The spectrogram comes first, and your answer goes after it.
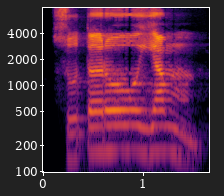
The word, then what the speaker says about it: सुतरोऽयं: सुतरोऽयं कैसे पढ़ना देखो, ये जो ये बीच में एपोस्ट्रोफी एस है ना, इसको, इसका कोई उच्चारण नहीं होता है। एक्चुअली उसमें अ होता है। क्या होता है? उस अ को साइलेंट कर दिया। जब हम अलग अलग करेंगे तब पढ़ेंगे, किंतु जब श्लोक पढ़ना हो तब अ को साइलेंट कर देते हैं।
